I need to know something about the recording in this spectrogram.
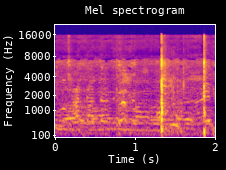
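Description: Two sharp smacks of a volleyball being struck by hand, about half a second apart, over a murmur of voices.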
